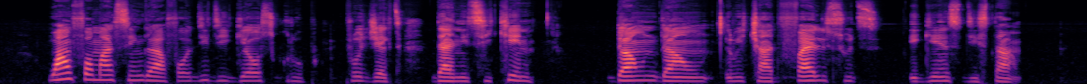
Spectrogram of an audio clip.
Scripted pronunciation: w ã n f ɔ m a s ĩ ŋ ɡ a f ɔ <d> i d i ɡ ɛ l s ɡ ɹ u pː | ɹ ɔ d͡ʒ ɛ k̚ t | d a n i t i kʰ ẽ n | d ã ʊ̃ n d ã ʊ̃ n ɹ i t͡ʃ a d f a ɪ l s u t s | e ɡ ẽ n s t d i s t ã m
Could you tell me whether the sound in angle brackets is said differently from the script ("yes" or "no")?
no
